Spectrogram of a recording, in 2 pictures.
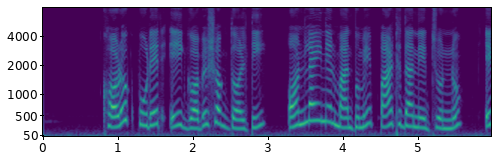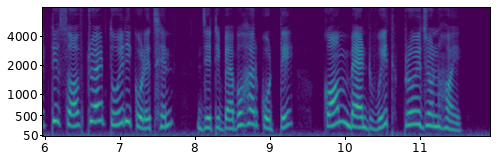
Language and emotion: Bengali, neutral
